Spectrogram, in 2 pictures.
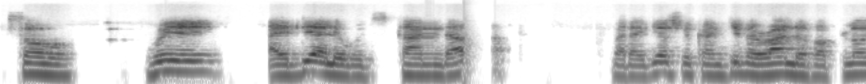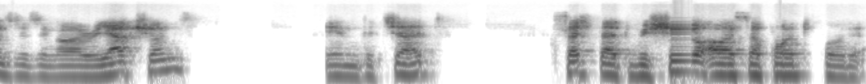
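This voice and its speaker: A man's voice: mid-range voice, steady tone, moderate pace, muffled recording. A man acting as speech evaluator, introducing a speaker in a polite, formal and encouraging way. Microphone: video call.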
